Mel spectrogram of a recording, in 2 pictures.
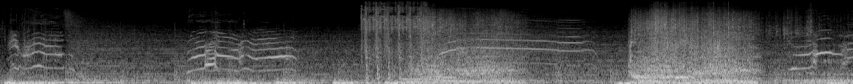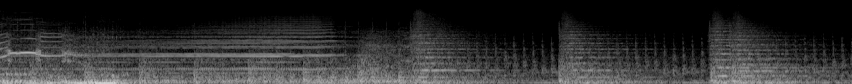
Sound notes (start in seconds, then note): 4.0 screaming; 12.1 dramatic orchestral music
